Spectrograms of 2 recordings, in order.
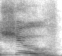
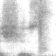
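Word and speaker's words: Schuh: Actually, you can find this in Shoe. S-C-H-U-H. Actually, I pronounce H is H, but H here in Ireland, so H.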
